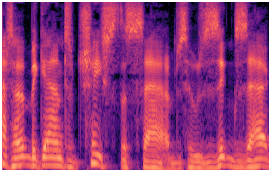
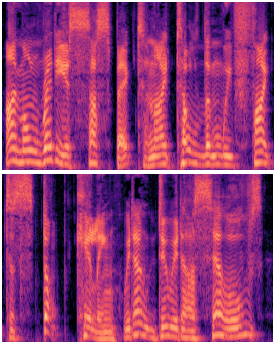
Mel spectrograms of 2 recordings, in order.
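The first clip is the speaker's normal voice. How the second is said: raised, high indignant voice; 7 semitones higher than usual. A narrator's reading. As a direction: protest as she's bundled off. Liz bundled away.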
